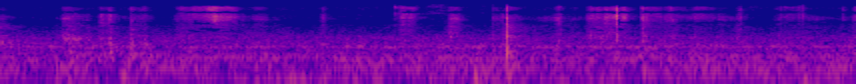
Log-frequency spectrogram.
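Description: Cardboard taps and scrapes softly against a table.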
